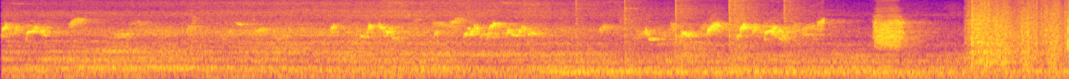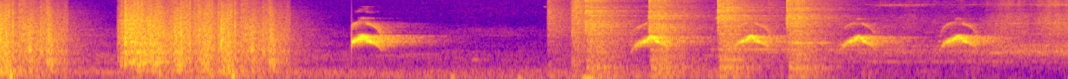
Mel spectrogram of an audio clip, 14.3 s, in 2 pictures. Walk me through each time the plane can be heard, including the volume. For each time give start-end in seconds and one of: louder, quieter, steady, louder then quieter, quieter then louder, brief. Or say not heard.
0.0-14.2 quieter.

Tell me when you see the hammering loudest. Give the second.
5 s.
